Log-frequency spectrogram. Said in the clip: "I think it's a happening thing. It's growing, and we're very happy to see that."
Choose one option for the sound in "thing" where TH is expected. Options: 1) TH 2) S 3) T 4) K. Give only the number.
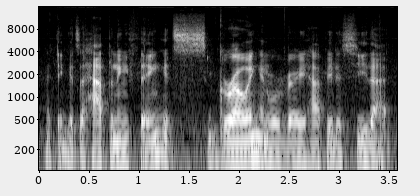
1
